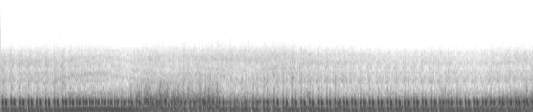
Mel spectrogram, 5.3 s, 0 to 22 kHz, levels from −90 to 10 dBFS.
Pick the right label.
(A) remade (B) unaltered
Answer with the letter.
B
